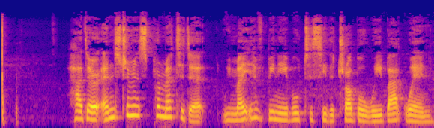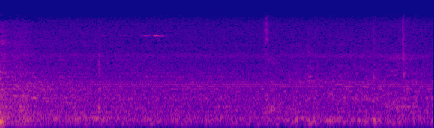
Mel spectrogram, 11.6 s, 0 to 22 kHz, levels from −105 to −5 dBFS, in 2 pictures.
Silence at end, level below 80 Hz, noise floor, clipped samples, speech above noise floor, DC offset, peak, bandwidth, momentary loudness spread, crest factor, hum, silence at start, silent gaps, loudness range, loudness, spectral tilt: 5.8 s; -64 dBFS; -67 dBFS; under 0.1%; 48 dB; under 0.1%; 0 dBFS; 15.5 kHz; 10 LU; 22 dB; none; 0.05 s; none; 8 LU; -19 LUFS; -3.5 dB/octave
